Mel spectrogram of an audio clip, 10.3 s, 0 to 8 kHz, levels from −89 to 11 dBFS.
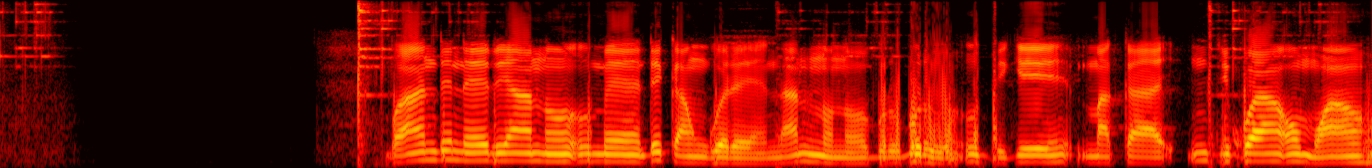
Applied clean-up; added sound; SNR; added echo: neural mask model RNNoise.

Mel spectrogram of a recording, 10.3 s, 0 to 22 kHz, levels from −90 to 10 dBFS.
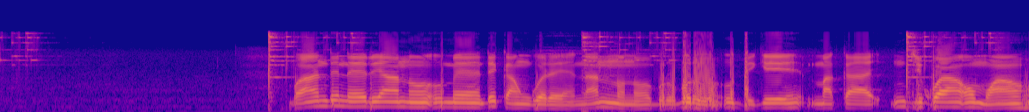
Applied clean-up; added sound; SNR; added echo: none; Shatter; 13 dB; none.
